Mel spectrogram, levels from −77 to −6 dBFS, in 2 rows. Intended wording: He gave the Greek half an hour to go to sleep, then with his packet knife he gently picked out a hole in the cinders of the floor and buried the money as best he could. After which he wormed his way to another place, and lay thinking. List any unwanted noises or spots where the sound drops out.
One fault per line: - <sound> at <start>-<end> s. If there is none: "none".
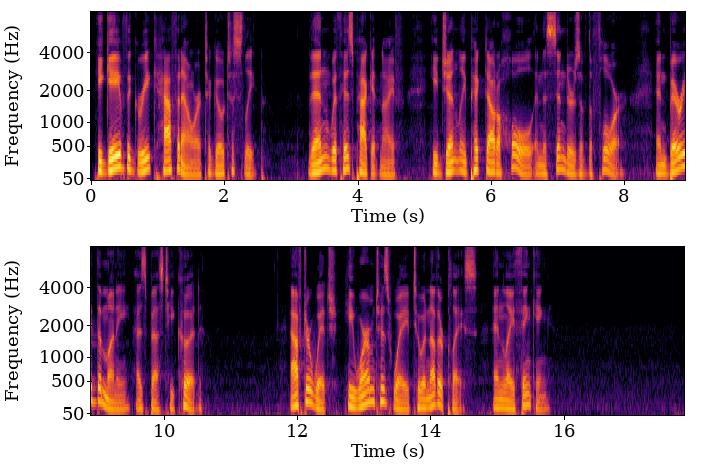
none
